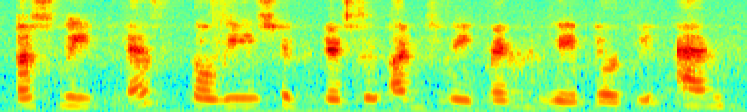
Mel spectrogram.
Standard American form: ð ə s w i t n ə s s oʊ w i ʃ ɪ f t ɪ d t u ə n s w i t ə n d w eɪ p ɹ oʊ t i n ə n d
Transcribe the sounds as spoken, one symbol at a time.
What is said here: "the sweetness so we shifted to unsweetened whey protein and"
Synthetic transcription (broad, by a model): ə s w i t n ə s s oʊ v i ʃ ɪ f t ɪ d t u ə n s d i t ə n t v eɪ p oʊ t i ə n d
